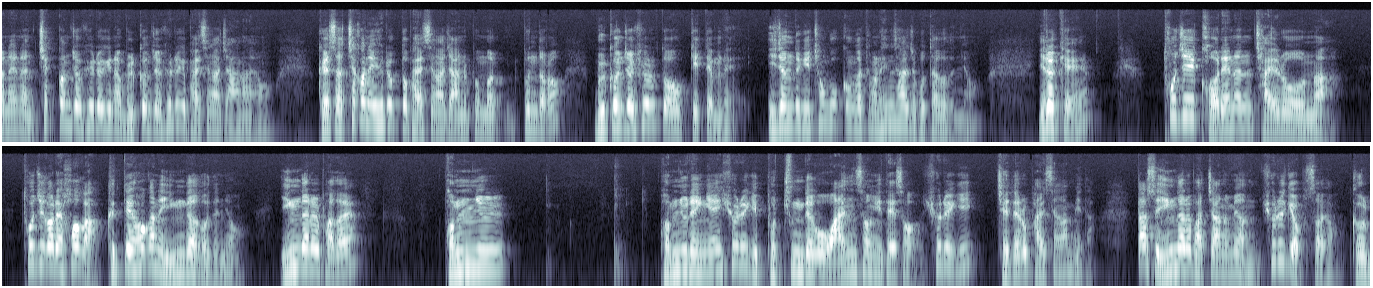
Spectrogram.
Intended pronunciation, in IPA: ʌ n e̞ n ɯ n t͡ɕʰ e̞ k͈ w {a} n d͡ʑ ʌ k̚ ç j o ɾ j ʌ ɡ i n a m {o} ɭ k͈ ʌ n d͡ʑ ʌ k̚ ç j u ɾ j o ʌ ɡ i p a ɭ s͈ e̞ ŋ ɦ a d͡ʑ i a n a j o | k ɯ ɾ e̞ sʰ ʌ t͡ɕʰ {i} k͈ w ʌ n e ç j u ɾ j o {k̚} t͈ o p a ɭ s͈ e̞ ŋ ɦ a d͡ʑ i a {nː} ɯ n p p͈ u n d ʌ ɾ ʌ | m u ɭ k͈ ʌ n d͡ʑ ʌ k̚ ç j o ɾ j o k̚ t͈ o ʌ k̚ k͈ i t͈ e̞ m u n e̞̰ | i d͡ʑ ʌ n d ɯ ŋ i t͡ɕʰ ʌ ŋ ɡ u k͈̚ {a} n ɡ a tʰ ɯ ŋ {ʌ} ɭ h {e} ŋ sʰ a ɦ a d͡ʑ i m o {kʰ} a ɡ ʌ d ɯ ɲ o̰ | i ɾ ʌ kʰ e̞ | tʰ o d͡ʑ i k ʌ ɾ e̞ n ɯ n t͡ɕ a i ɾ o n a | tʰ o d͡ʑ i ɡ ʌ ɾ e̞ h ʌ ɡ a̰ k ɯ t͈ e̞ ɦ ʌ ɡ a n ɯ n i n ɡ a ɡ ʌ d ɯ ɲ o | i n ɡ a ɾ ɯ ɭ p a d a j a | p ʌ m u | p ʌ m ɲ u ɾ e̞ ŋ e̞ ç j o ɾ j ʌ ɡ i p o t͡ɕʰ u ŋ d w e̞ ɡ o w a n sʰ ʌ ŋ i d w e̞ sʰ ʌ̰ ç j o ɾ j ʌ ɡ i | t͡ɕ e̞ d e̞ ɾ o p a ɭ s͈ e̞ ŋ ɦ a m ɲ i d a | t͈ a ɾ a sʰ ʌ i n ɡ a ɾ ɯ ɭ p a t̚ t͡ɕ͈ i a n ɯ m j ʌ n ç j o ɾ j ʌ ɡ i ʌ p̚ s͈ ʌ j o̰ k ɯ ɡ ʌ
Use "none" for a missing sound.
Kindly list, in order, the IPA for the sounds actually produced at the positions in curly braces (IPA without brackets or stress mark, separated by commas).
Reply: ʌ, u, e, k̚, n, ʌ, ʌ, e, tʰ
